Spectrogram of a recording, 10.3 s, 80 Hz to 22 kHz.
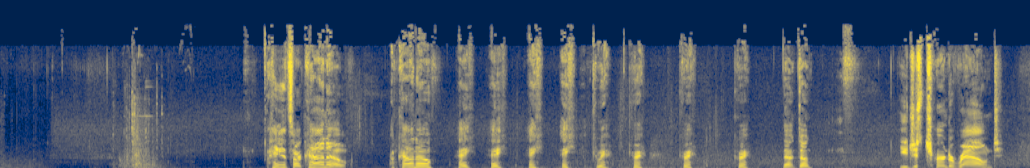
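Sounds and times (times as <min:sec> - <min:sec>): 
front door opening and closing: 0:00.0 - 0:02.6
low rumbling: 0:00.0 - 0:09.3
speech: 0:02.7 - 0:08.2, 0:09.0 - 0:10.1.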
